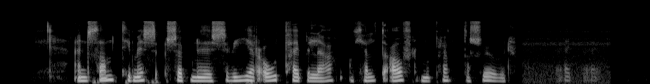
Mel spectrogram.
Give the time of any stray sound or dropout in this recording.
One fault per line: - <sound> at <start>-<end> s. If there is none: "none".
- laugh at 5.6-6.0 s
